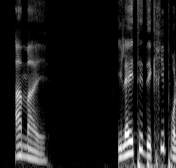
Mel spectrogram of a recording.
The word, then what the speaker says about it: amae: Le premier mot est amae, prononcé amae.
